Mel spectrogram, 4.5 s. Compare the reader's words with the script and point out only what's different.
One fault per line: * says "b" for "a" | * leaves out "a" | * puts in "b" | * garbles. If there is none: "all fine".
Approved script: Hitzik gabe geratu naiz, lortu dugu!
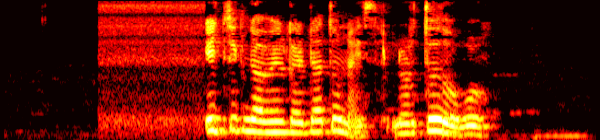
all fine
